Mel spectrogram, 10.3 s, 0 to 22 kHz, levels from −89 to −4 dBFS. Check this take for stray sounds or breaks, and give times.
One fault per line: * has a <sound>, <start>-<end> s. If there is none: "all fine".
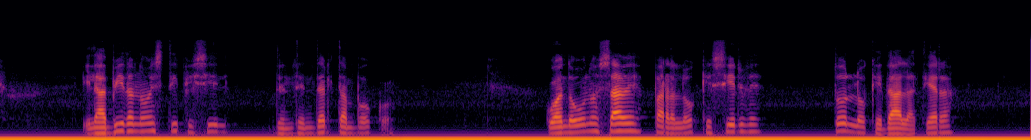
all fine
